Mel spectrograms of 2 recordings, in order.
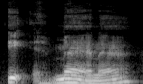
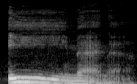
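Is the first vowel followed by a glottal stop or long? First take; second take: glottal stop; long. First: A short vowel is followed by a glottal stop. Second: The first vowel is stretched into a long 'ii'. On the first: The speaker calls it wrong. "I converted into E" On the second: The speaker calls it right. "the second hamza is changed into a mad ya"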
